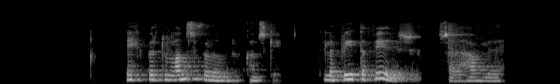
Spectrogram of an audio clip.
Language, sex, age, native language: Icelandic, female, 40-49, Icelandic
